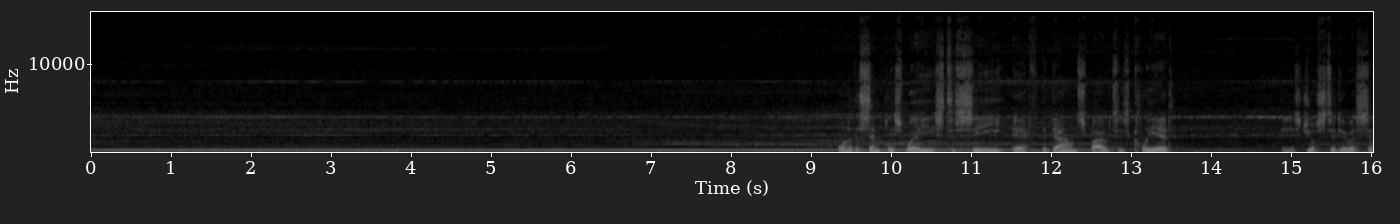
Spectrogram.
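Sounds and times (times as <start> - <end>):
vacuum motor whine: 0.0 - 16.0.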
